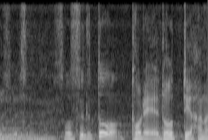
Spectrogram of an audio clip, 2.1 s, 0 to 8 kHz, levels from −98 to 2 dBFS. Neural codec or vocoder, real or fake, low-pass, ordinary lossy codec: codec, 16 kHz, 16 kbps, FunCodec, trained on LibriTTS, 50 frames a second; fake; none; none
